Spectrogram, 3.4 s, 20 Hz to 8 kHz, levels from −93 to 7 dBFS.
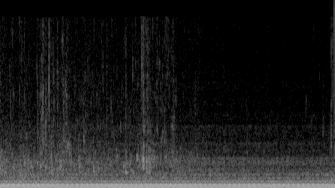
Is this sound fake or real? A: real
